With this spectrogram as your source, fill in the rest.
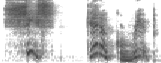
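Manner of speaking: high, exasperated outburst; loud, high sheesh of impatience. A narrator's reading. Narrator scorns the scared kids.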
